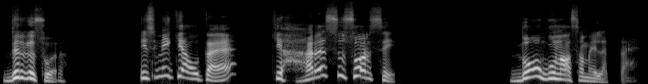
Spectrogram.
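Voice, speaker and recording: A woman's voice: high-pitched, wildly swooping pitch, measured pace, no echo, studio quality. A woman from India teaching a classroom grammar lesson. She asks questions and answers them herself, repeating each point as a drill.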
